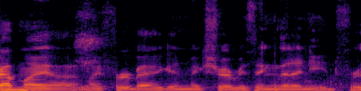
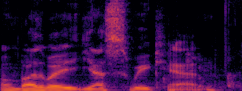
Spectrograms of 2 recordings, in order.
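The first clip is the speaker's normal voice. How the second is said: ordinary talk, nothing marked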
